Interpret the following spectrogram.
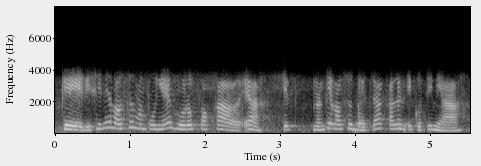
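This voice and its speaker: A woman teaches tones to young students with a fairly high voice, patiently repeating each vowel. The sound is narrow and tinny like a phone line, with a faint hiss behind. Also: normal speed. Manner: addresses students as children. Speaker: Mandarin teacher. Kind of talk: online class lesson.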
